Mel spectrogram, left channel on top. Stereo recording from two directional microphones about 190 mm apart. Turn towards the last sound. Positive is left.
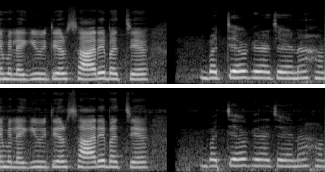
turn(degrees=30)  # may be behind; listen again after turning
